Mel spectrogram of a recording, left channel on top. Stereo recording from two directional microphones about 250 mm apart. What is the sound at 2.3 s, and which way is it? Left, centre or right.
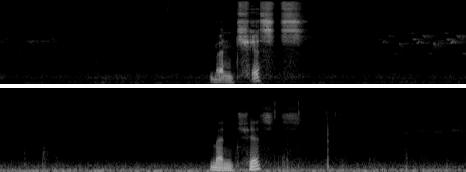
Speech, left.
